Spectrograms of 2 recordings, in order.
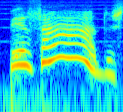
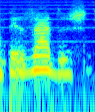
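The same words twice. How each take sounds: First: Pesados called out, ZA long and high; stress on ZA. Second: Said in the usual way. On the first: Shown as a demonstration. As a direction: stretch and lift the ZA in "Pesados". (pesados com o ZA longo e agudo) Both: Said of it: "também paroxítona".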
